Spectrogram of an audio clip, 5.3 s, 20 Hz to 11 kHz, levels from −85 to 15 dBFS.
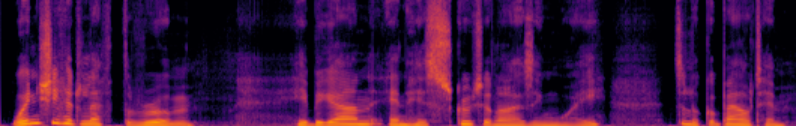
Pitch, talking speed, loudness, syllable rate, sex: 200 Hz, 180 wpm, -19 LUFS, 5.1 syllables/s, female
